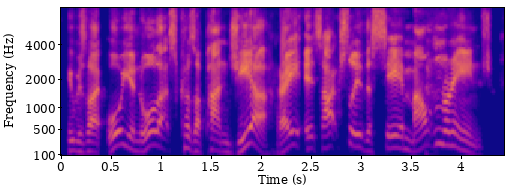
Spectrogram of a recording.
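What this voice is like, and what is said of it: Good put-on Scottish accent. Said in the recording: “That's a really good Scottish accent... That well done.”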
